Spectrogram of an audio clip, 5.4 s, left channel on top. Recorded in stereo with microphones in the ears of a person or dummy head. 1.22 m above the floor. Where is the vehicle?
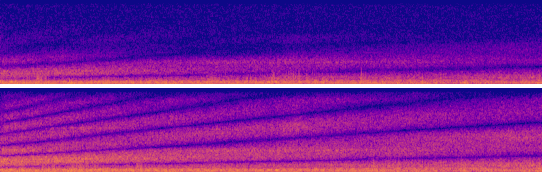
80° right; by 5.4 s 85° right.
